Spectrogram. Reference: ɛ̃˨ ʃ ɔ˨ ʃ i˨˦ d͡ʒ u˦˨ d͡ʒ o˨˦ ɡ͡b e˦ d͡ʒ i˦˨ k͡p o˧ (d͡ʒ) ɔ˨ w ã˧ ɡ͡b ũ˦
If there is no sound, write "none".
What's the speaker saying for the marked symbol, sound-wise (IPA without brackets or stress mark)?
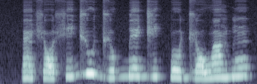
d͡ʒ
